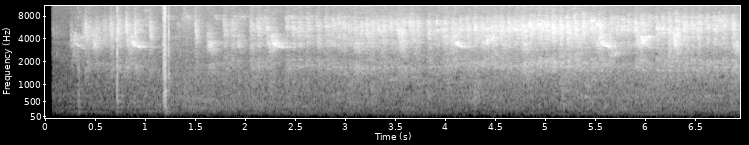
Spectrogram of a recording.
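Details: Eurasian tree sparrows on a house roof in the morning, chattering loudly and cheerfully: dense, overlapping high chirps that build into a continuous bright twittering after a few sharp clicks at the start.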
